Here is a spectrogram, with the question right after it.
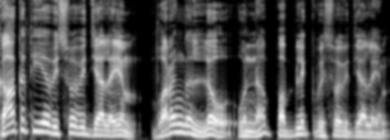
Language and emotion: Telugu, neutral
